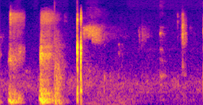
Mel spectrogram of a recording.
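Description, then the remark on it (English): Two harsh, throaty coughs in close succession, fairly loud, followed by a sharp click and a few faint, scattered noises in otherwise quiet surroundings. “One cough, that's it, or you gotta go.”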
